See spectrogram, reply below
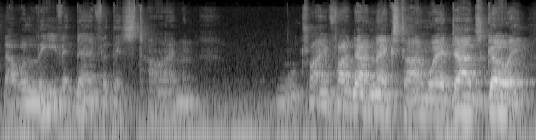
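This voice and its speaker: A man narrating a children's story in an expressive, deliberate way. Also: mid-range voice, gravelly. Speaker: storyteller, teacher. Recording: roomy, echoey sound.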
